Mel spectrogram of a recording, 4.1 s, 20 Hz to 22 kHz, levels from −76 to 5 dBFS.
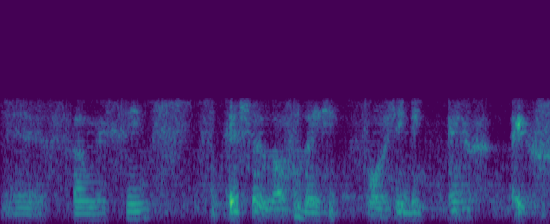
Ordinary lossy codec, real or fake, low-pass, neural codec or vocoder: none; fake; 3.6 kHz; codec, 24 kHz, 0.9 kbps, WavTokenizer, medium music audio release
